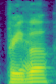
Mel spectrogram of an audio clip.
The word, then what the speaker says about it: Prevost: Because I bet you Carolyn Prevost, am I saying her name right? I think she's going to do. Prevost. Yeah. She's going to do incredible in that last event.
